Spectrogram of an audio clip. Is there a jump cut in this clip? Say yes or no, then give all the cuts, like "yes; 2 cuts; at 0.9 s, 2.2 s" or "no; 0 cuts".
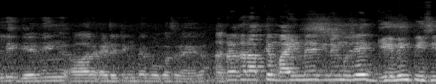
yes; 1 cut; at 2.3 s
